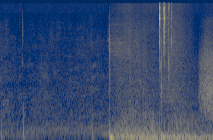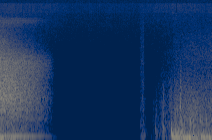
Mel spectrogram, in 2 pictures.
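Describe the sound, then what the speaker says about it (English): In Final Fantasy XVI, a sudden thunder crack bursts in, then rolls into a deep rumble that lasts about three seconds and fades into silence. A quieter low rumble returns near the end, with faint ambience before it. "Sounds like thunder."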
